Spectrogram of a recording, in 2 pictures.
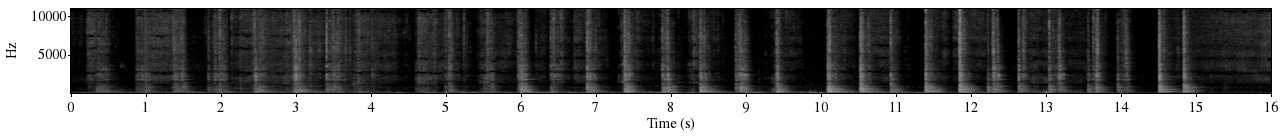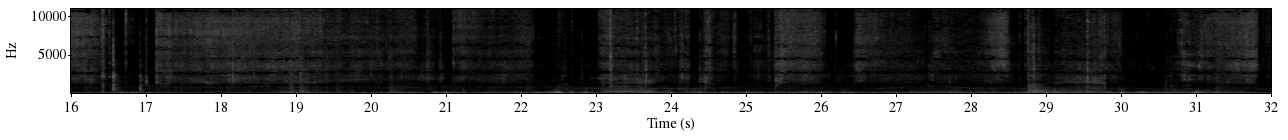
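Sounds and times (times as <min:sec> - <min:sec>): hand tool scraping mortar: 0:00.0 - 0:20.4, 0:30.7 - 0:32.0.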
